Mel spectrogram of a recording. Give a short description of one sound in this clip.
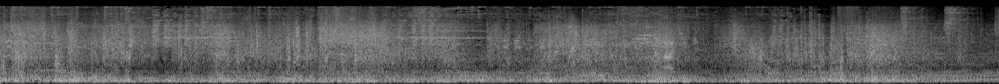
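Fiery spells crackle and explode in a fast game battle.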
